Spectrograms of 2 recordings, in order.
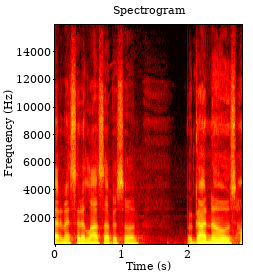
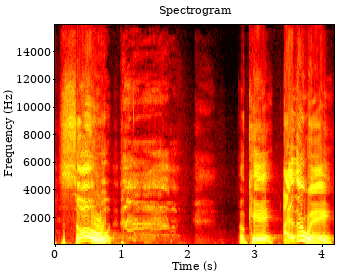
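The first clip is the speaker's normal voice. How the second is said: high, loud laughing brush-off; deflated laugh; 13 semitones higher, 9 dB louder, much slower than usual. Real, not acted. Shrugging off the age gap with a loud laugh. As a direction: laugh it off after the age reveal. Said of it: "Why'd you have to do that?".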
